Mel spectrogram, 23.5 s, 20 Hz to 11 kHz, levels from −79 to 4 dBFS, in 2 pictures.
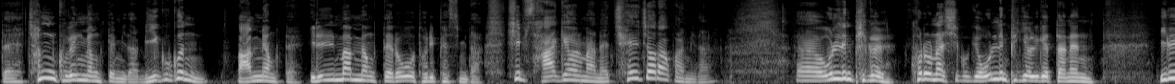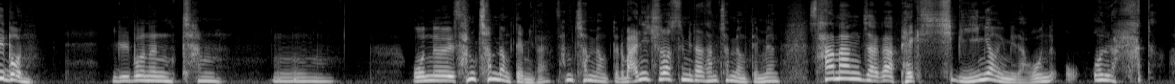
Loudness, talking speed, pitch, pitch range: -20 LUFS, 245 characters per minute, 165 Hz, 140-195 Hz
